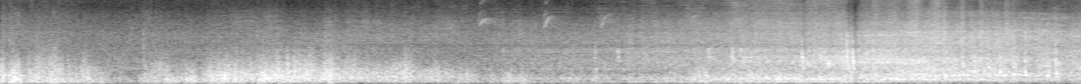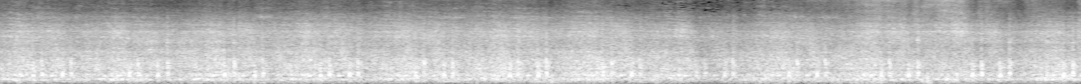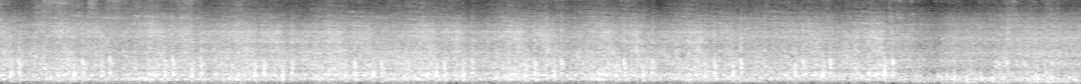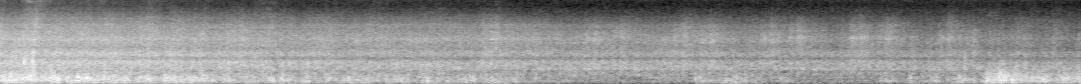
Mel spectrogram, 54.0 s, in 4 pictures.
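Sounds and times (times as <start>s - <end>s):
freight train passing: 0.0s - 54.0s
wheels clickety-clack on rail joints: 6.2s - 54.0s
train wheels squealing: 21.2s - 26.1s.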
